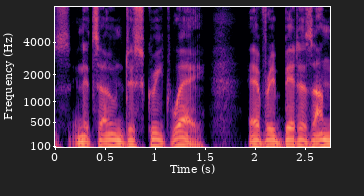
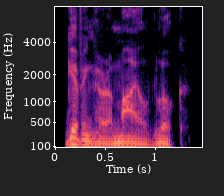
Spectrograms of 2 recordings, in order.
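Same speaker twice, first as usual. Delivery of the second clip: ordinary delivery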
